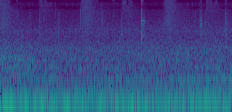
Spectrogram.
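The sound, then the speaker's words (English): A steady low rumble of road noise fills the space, the muffled drone of a vehicle interior while driving, with faint higher hiss drifting in and out and no one speaking. “Maybe these will be a regular, you know, in the car”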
